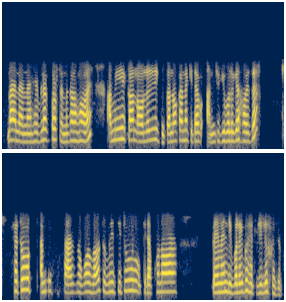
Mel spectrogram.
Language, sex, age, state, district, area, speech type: Assamese, female, 18-30, Assam, Dhemaji, urban, conversation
